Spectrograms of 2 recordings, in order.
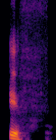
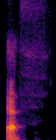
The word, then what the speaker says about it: F: need to focus on the letter f it's not if okay f the same thing happens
